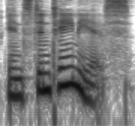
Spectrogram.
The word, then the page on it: instantaneous: ìnstəntéiniəs; インスタンテイニアス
